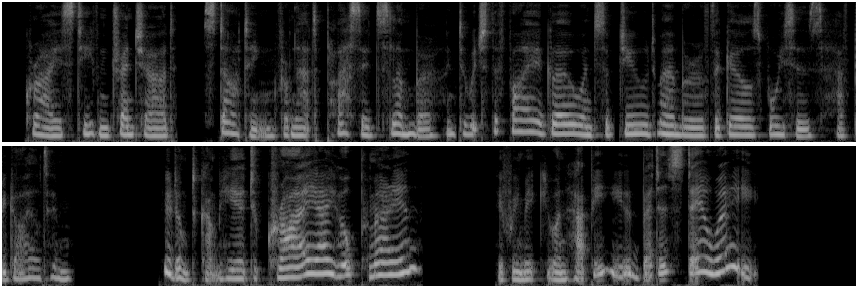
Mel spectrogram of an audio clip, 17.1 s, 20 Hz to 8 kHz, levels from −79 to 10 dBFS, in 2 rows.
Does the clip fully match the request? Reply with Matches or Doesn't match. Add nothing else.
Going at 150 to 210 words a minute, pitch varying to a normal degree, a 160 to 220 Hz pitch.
Matches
